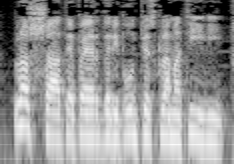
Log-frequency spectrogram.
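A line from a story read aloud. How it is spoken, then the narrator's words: Thundering. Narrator (Italian): tuonò Diomede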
